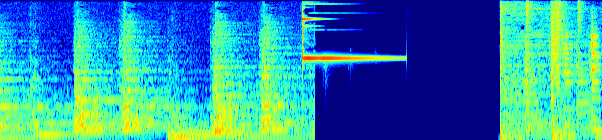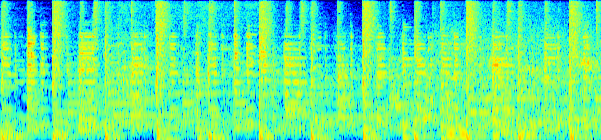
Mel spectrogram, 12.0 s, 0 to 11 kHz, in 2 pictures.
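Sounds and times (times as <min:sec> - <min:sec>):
music: 0:00.0 - 0:03.0, 0:05.0 - 0:12.0
high ding ringing: 0:03.0 - 0:04.1.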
